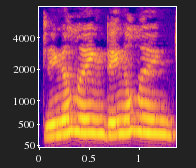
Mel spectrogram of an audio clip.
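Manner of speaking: high, loud ringing telephone sound; playful ringing noise for kids; phone ring imitation. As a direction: ring it out like an old phone bell.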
